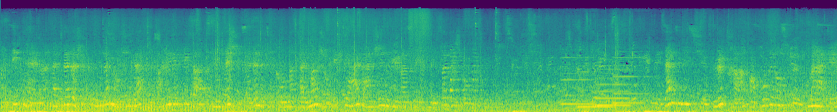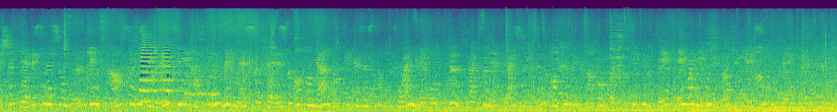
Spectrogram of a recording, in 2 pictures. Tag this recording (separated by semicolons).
announcement; platform; railway; station; train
